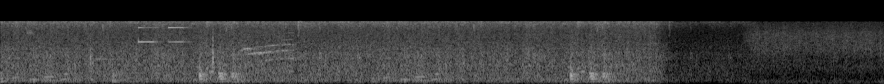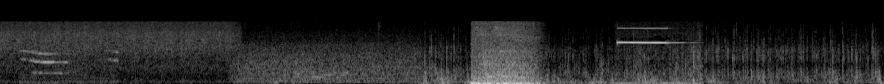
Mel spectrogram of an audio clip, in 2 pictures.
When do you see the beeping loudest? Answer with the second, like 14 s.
15 s.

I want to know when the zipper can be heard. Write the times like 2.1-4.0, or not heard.
not heard.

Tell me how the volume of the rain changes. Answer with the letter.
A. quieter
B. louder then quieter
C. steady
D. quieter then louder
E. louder
A.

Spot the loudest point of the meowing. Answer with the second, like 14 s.
14 s.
